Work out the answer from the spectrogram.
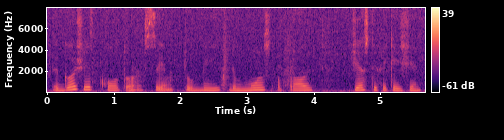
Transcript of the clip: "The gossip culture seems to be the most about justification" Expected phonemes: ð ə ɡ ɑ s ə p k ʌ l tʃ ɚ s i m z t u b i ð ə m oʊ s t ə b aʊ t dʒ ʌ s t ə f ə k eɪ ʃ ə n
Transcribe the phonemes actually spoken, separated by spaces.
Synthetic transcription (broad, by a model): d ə ɡ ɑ ʃ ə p k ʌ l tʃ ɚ s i m t u b i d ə m oʊ s t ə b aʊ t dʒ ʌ s t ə f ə k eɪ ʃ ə n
